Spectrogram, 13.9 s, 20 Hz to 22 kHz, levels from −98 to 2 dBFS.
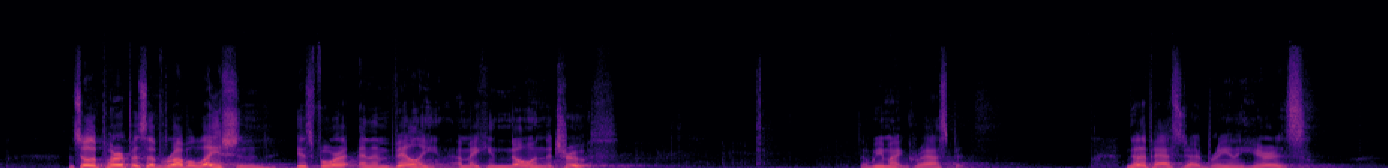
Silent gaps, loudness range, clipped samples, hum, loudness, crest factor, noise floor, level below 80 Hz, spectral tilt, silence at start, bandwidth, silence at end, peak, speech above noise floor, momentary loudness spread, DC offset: none; 13 LU; under 0.1%; none; -40 LUFS; 20 dB; -83 dBFS; -80 dBFS; -6 dB/octave; 0.7 s; 15 kHz; 0.85 s; -20 dBFS; 44 dB; 16 LU; under 0.1%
